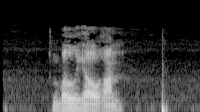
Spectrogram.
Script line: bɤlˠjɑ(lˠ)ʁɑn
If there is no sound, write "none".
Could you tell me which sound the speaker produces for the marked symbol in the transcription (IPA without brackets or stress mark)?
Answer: lˠ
